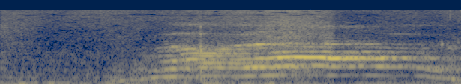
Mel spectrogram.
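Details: Domestic cat indoors giving a single drawn-out meow lasting about a second, a harmonic cry that rises, holds steady, then falls away at the end, over a low rumbling background.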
